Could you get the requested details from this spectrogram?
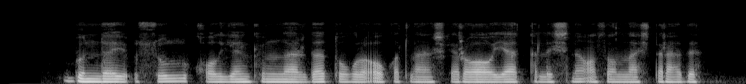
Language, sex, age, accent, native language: Uzbek, male, under 19, Toshkent shahri, Uzbek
